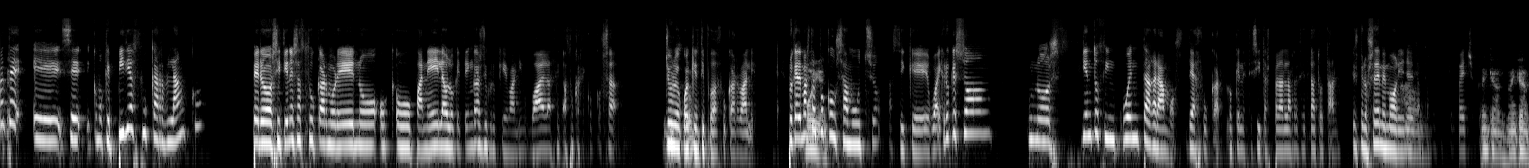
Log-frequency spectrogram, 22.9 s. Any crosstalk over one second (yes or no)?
no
